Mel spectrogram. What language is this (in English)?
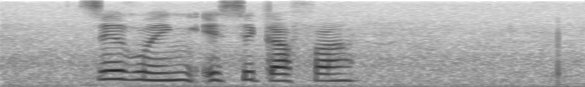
Tswana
